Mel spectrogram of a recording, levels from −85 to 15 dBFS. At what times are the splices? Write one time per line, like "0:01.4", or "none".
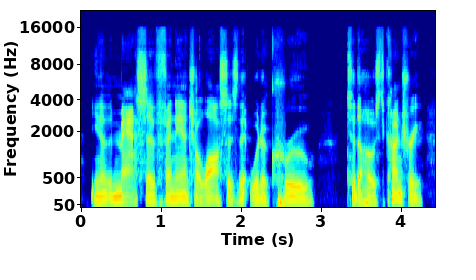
none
